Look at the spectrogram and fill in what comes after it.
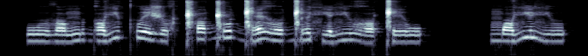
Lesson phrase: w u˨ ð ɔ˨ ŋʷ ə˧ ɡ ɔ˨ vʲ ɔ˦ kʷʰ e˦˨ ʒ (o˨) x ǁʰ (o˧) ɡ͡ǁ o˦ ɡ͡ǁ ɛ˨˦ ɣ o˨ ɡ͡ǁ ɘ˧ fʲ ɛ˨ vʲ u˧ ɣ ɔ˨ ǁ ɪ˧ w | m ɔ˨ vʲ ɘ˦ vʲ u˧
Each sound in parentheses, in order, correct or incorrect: correct, incorrect: ɔ˧

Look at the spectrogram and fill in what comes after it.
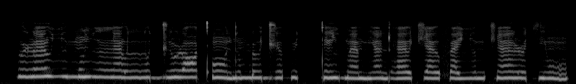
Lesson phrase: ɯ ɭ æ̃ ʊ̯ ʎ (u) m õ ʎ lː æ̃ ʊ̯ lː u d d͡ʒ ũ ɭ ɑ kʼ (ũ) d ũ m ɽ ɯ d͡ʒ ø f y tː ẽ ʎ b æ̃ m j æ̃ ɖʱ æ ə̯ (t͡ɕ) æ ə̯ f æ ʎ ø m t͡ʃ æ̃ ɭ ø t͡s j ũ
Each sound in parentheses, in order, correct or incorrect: incorrect: y, incorrect: õ, incorrect: t͡ʃ

